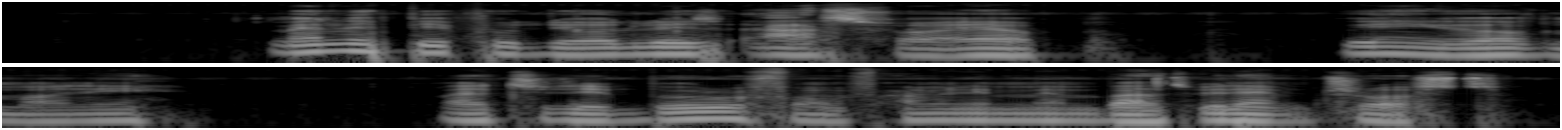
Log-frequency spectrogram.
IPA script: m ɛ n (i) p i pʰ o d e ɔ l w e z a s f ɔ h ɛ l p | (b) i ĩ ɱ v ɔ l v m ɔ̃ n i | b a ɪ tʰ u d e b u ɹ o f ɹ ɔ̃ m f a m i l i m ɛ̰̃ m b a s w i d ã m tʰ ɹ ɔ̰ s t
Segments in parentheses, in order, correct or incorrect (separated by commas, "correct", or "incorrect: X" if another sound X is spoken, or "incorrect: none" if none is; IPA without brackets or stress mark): correct, incorrect: w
